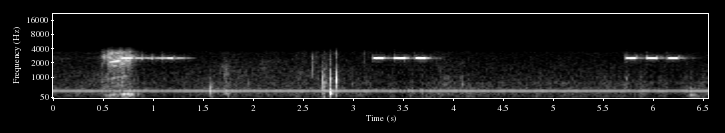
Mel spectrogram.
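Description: Short high beeps in groups of three every couple of seconds over a faint steady hum; the transmitter is alarming, cause unknown.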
